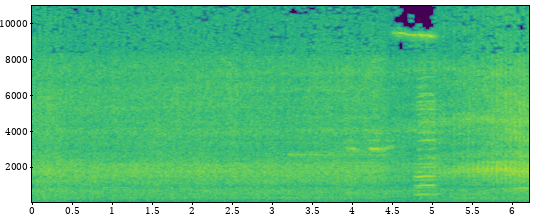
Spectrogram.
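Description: Steady wind and road noise from a motorcycle being ridden at about 55 km/h. A short vehicle horn toot sounds about five seconds in.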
